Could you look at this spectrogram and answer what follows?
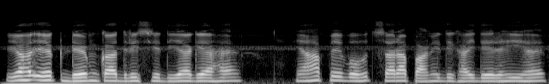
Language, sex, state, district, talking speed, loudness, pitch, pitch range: Hindi, male, Jharkhand, Palamu, 185 wpm, -15 LUFS, 160 Hz, 155-170 Hz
